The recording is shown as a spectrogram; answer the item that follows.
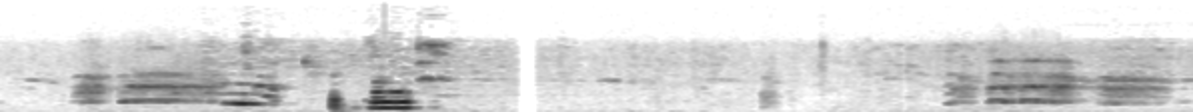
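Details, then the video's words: Backyard chickens in sunshine give drawn, nasal harmonic calls with a falling tail. Sharp short notes and a clipped squawk follow, then another drawn call after a pause. "Backyard Chickens In The Sun"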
